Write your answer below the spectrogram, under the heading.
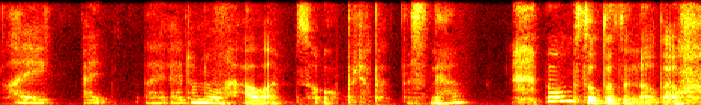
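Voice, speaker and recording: A woman speaks quietly at medium pitch and a moderate pace, with lively intonation and long, frequent pauses. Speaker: vlogger. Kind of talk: casual vlog talk. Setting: apartment room. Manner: quiet, hushed; hesitant, many ums.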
